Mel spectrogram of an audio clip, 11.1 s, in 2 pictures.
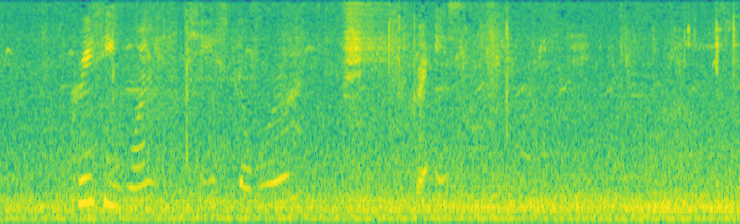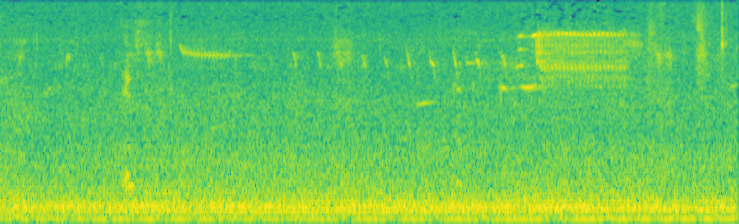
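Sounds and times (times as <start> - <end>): birds calling: 0.0 - 11.0
low background noise: 0.0 - 11.0
bird whistle: 8.7 - 10.4.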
